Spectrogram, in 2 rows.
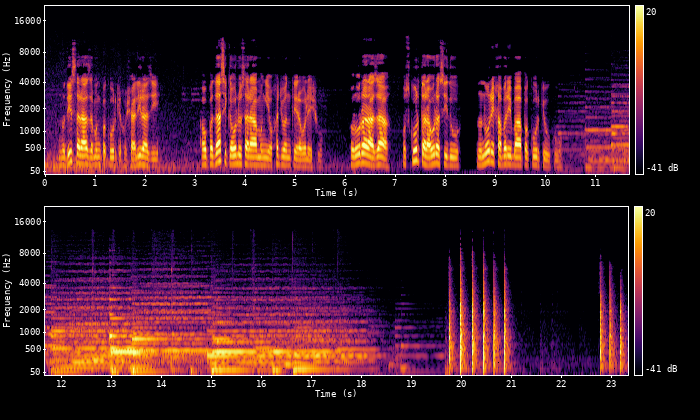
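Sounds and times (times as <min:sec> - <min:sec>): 
speech: 0:00.3 - 0:02.4, 0:03.1 - 0:10.9
music: 0:10.2 - 0:19.8
knocking on a house door: 0:19.7 - 0:21.2, 0:22.8 - 0:23.3.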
